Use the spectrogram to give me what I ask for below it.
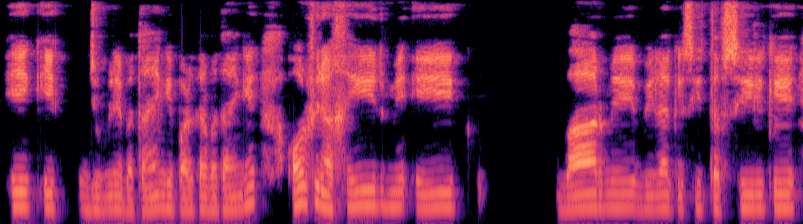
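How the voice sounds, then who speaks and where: A man's voice: medium pitch, a little mellow. A man from India, teaching an English course and patiently explaining how to do the exercises, repeating his key points. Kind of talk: explaining a language course lesson.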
